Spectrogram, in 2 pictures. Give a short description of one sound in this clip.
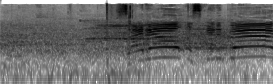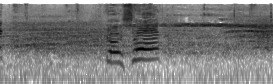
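Young women shout and cheer loudly.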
